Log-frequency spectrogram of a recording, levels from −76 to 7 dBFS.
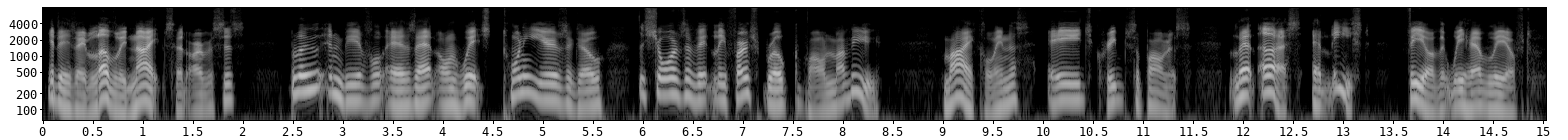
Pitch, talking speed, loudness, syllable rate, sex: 135 Hz, 155 wpm, -22 LUFS, 4.8 syllables/s, male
